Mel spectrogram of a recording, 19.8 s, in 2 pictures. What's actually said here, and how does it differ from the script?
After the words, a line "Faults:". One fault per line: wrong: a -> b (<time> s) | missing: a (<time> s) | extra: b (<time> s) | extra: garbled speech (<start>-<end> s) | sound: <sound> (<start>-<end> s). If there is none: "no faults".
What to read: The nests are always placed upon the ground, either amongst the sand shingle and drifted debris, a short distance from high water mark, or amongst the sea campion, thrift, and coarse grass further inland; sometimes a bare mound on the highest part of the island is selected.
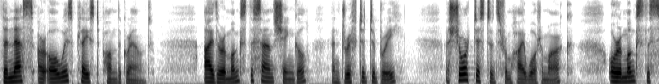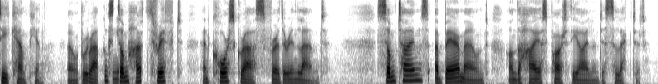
The nests are always placed upon the ground, either amongst the sand shingle and drifted debris, a short distance from high water mark, or amongst the sea campion, [garbled] thrift, and coarse grass further inland; sometimes a bare mound on the highest part of the island is selected.
Faults:
extra: garbled speech (10.9-12.0 s)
